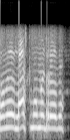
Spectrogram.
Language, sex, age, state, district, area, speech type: Odia, male, 45-60, Odisha, Nabarangpur, rural, conversation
